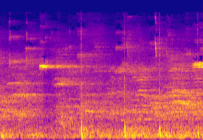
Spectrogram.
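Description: A basketball bounces on a hard court in an echoing gym.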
